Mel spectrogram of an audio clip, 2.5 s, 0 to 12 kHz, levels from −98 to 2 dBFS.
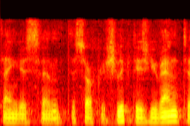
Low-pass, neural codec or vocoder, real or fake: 7.2 kHz; codec, 16 kHz, 1.1 kbps, Voila-Tokenizer; fake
